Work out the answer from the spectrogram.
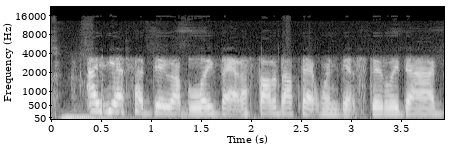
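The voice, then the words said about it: Southern American accent. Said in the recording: “Southern accent, and yours is so wonderful, Southern accent that we are hearing now”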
